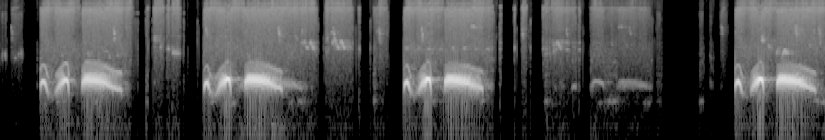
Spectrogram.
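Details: Spotted dove used as a lure by village trappers in Liwa, West Lampung, Indonesia, giving the segmented 'meruas' coo: two short rising notes, then a longer rolling coo, the phrase repeated four times about every two to two-and-a-half seconds in a quiet setting.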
